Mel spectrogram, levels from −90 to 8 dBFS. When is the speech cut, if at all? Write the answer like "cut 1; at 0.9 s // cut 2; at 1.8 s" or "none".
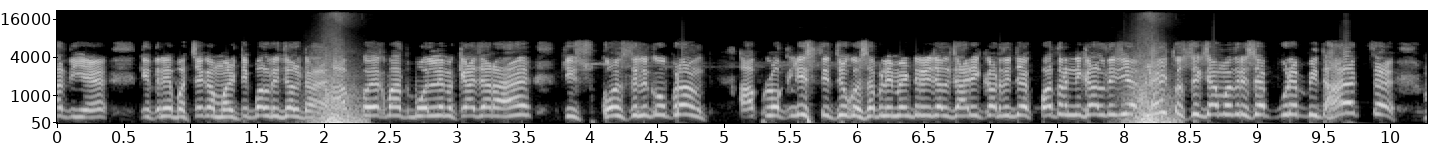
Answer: cut 1; at 2.1 s // cut 2; at 8.1 s

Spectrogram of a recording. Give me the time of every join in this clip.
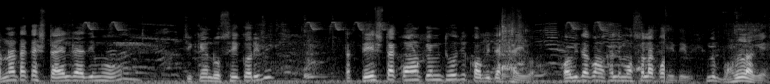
cut 1; at 6.7 s

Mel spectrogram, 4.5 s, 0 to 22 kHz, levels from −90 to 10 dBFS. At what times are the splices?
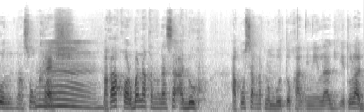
none

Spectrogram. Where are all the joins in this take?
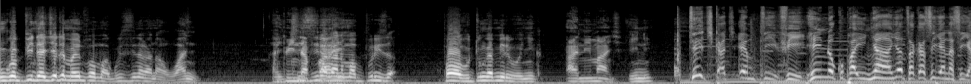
cut 1; at 6.7 s

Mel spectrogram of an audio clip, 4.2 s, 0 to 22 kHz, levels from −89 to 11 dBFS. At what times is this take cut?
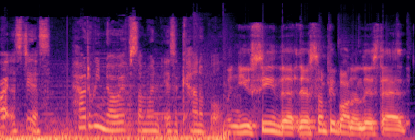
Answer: cut 1; at 2.2 s

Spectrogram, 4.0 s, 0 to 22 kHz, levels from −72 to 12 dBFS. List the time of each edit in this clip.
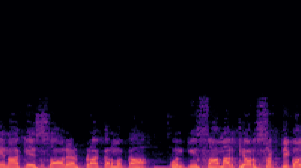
cut 1; at 2.1 s

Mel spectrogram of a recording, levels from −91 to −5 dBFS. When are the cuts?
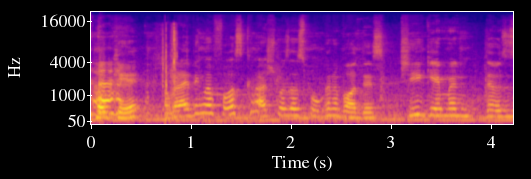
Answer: cut 1; at 0.8 s // cut 2; at 3.1 s

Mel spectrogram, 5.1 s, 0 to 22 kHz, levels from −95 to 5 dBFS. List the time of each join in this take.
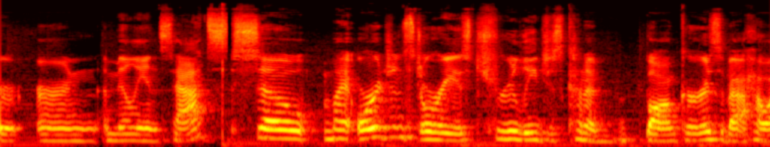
cut 1; at 1.5 s

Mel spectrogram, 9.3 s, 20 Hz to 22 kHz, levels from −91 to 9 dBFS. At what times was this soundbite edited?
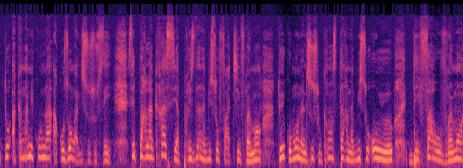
none

